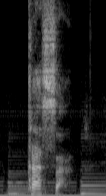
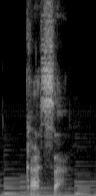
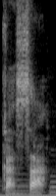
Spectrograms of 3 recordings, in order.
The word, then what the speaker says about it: casa: Si esta mayor fuerza de voz estuviera en la segunda sílaba, diríamos casá. Pero la pronunciación correcta en español es casa. Es decir, el mayor énfasis va a estar en la primera sílaba, casa.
